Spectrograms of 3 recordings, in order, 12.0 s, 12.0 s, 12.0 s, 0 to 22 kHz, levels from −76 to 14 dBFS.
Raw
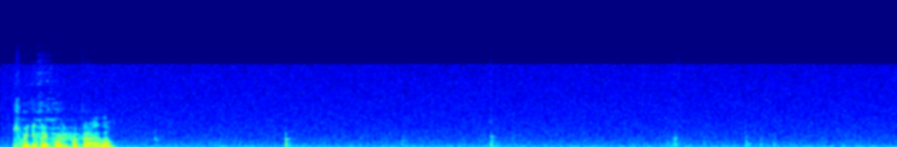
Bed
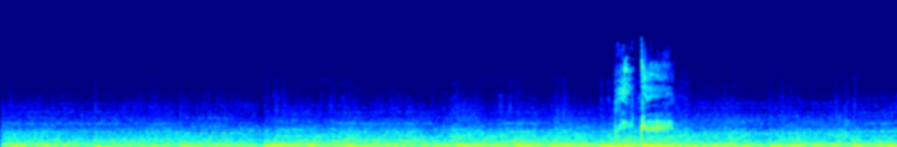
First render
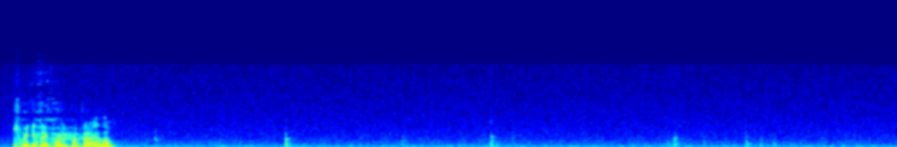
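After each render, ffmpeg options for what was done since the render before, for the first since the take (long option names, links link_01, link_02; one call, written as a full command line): ffmpeg -i in.wav -af "afftdn=noise_reduction=6:noise_floor=-43" out.wav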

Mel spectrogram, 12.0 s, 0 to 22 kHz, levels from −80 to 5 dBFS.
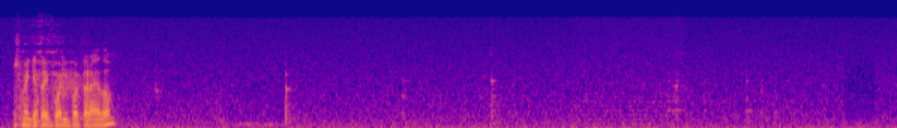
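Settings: ffmpeg -i in.wav -filter_complex "[0:a]asettb=1/sr,asplit=3[link_01][link_02][link_03];[link_01]atrim=end=3.054[link_04];[link_02]atrim=start=3.05:end=3.77,asetpts=PTS-STARTPTS,afade=type=in:duration=0.004:curve=qsin,afade=type=out:start_time=0.716:duration=0.004:curve=qsin,afreqshift=-150[link_05];[link_03]atrim=start=3.766[link_06];[link_04][link_05]acrossfade=duration=0.004:curve1=hsin:curve2=qsin[link_07];[link_07][link_06]acrossfade=duration=0.004:curve1=qsin:curve2=hsin,asettb=1/sr,asplit=3[link_08][link_09][link_10];[link_08]atrim=end=7.604[link_11];[link_09]atrim=start=7.6:end=9.15,asetpts=PTS-STARTPTS,afade=type=in:duration=0.004:curve=qsin,afade=type=out:start_time=1.546:duration=0.004:curve=qsin,aecho=1:1:7.2:0.65,atrim=end_sample=68355[link_12];[link_10]atrim=start=9.146[link_13];[link_11][link_12]acrossfade=duration=0.004:curve1=hsin:curve2=qsin[link_14];[link_14][link_13]acrossfade=duration=0.004:curve1=qsin:curve2=hsin,asettb=1/sr,asplit=3[link_15][link_16][link_17];[link_15]atrim=end=11.254[link_18];[link_16]atrim=start=11.25:end=11.66,asetpts=PTS-STARTPTS,afade=type=in:duration=0.004:curve=qsin,afade=type=out:start_time=0.406:duration=0.004:curve=qsin,acrossover=split=230|3000[link_19][link_20][link_21];[link_20]acompressor=threshold=-54dB:ratio=3:attack=3.2:release=140:knee=2.83:detection=peak[link_22];[link_19][link_22][link_21]amix=inputs=3:normalize=0[link_23];[link_17]atrim=start=11.656[link_24];[link_18][link_23]acrossfade=duration=0.004:curve1=hsin:curve2=qsin[link_25];[link_25][link_24]acrossfade=duration=0.004:curve1=qsin:curve2=hsin" out.wav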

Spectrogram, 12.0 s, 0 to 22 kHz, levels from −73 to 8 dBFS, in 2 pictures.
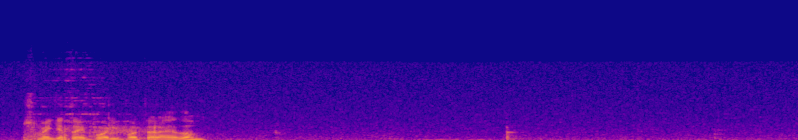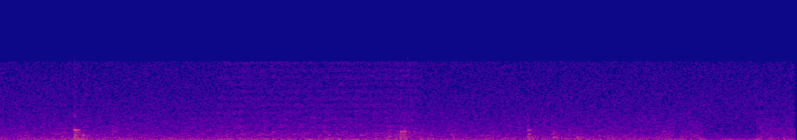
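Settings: ffmpeg -i in.wav -af "highpass=88,aecho=1:1:6.3:0.51" out.wav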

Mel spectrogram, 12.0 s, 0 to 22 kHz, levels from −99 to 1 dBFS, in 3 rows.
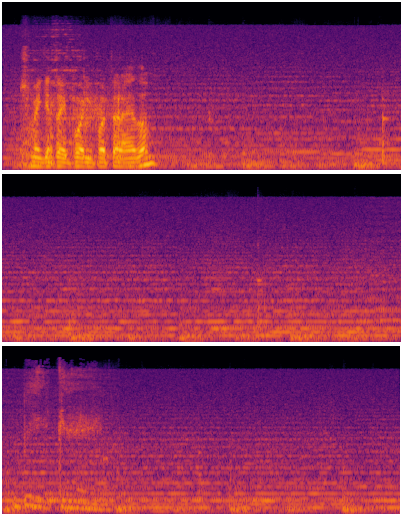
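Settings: ffmpeg -i in.wav -i bed.wav -filter_complex "[1:a]volume=-11dB[link_01];[0:a][link_01]amix=inputs=2:normalize=0" out.wav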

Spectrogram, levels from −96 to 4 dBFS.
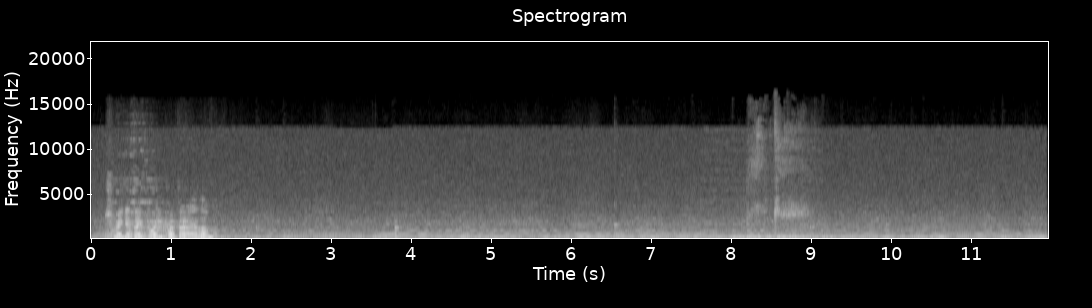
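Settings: ffmpeg -i in.wav -filter_complex "[0:a]asplit=2[link_01][link_02];[link_02]adelay=18,volume=-4.5dB[link_03];[link_01][link_03]amix=inputs=2:normalize=0,aecho=1:1:152:0.15" out.wav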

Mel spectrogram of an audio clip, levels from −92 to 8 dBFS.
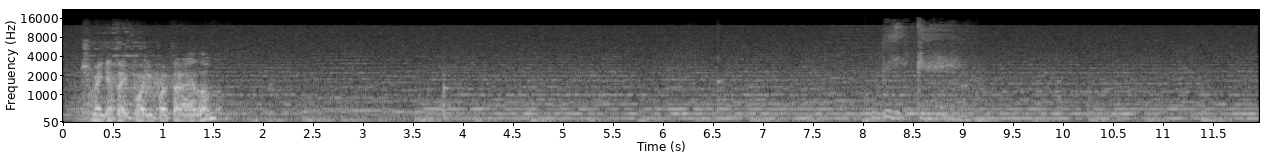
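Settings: ffmpeg -i in.wav -af "volume=1.5dB,alimiter=limit=-2dB:level=0:latency=1" out.wav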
